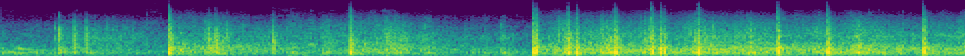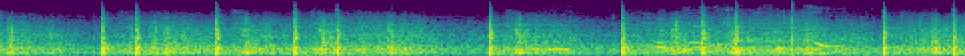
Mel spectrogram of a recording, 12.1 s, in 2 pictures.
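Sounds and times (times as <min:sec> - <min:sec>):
rumble of firework reports: 0:00.0 - 0:12.0
firework shells bursting: 0:00.2 - 0:12.0.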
